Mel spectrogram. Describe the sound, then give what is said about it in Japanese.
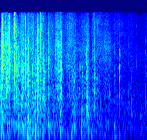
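A snack package, a nut tartlet, is torn open with a loud crinkling rip and a burst of rustling that fades over about two seconds. “そしてこのプロのお菓子ちょっとねバーって開けちゃいましょうか。”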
